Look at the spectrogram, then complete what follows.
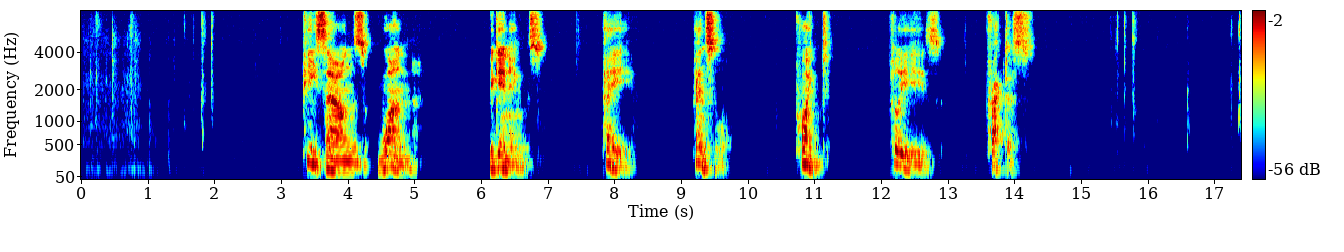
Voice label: P sounds, pronunciation of australian english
